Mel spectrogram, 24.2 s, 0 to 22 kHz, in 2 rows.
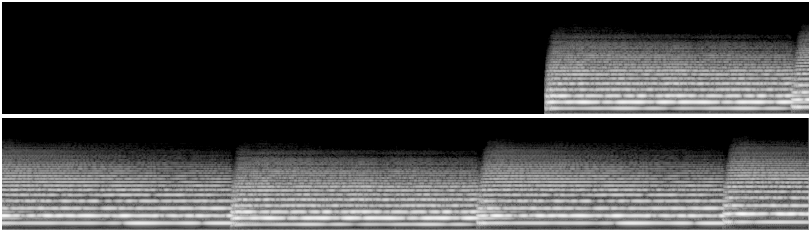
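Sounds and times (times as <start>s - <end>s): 
horn in E-flat playing: 8.2s - 24.2s.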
